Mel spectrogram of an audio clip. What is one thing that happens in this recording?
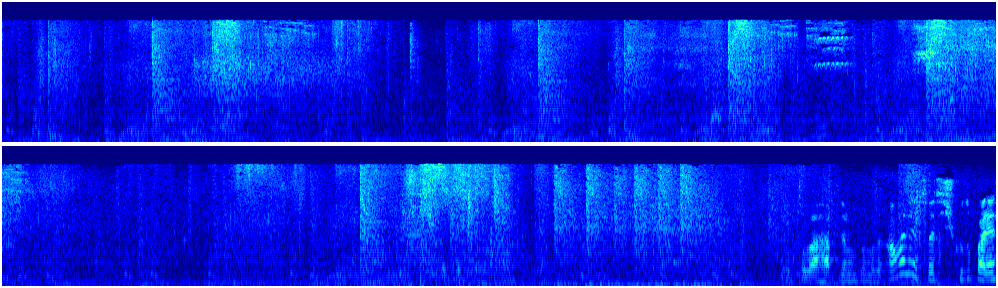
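Sword slashes and hits ring out in quick bursts.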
